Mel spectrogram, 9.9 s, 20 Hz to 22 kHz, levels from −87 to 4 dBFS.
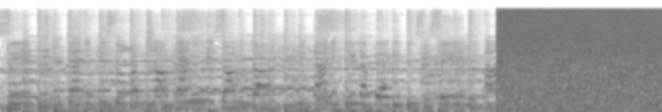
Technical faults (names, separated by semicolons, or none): wrong sample width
